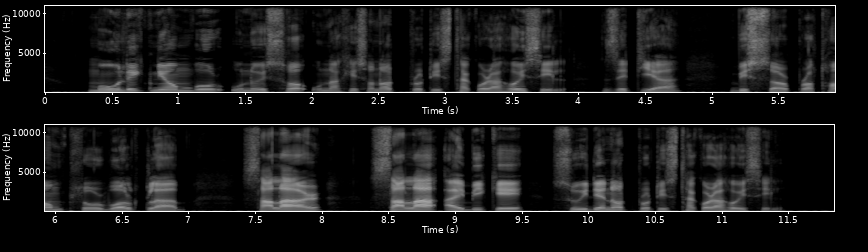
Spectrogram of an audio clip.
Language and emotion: Assamese, neutral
